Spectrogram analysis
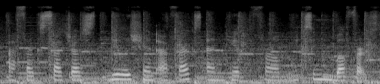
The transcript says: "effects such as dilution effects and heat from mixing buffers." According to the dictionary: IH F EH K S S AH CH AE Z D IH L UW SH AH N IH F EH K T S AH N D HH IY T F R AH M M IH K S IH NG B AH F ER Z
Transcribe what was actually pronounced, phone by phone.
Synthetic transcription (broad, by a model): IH F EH K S S AH CH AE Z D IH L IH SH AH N IH F EH K T S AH N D HH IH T F R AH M M IH K S IH NG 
